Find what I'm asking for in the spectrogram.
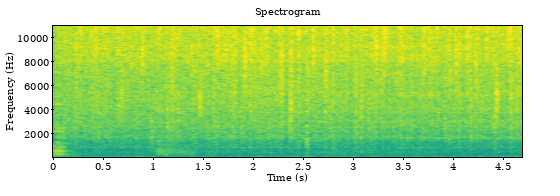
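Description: Vegetarian fried rice sizzles steadily in a hot pan as the rice is stir-fried, a loud continuous hiss and crackle with faint scraping, and no talk.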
